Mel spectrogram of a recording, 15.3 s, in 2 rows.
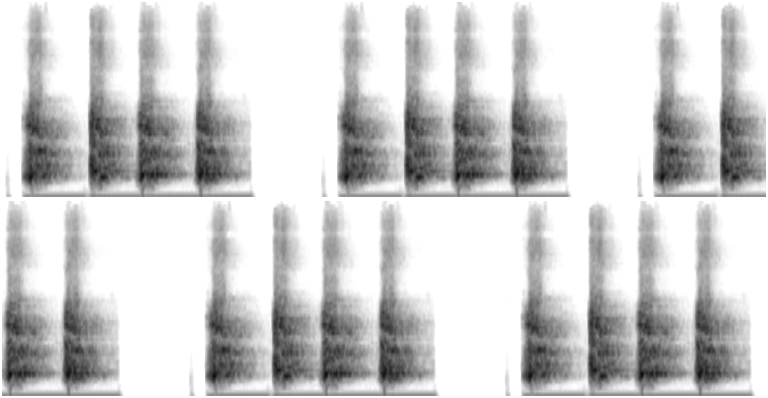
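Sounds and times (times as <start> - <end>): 
dog barking loudly: 0.2 - 2.5, 3.4 - 5.6, 6.5 - 8.8, 9.7 - 12.0, 12.8 - 15.2.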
